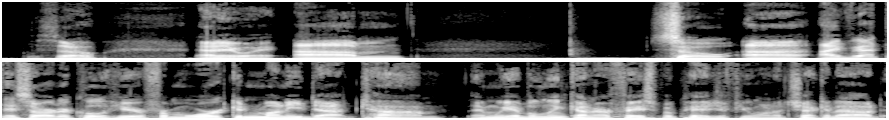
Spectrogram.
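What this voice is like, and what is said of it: Congested, slightly hoarse voice. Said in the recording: “I sound a little weird, I'm struggling here with a little bit of a cold issue. I got the throat thing and the nose thing”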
